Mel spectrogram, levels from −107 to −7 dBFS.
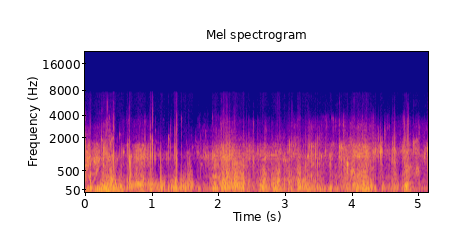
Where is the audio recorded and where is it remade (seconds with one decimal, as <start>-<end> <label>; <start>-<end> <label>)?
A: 0.0-2.1 recorded; 2.1-5.2 remade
